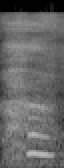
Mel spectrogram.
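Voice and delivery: imitated high, soft sigh; small high breath out, mimicking a toddler; toddler's sigh. Mom imitating her daughter at the back door, high sigh. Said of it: "and she sighs".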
